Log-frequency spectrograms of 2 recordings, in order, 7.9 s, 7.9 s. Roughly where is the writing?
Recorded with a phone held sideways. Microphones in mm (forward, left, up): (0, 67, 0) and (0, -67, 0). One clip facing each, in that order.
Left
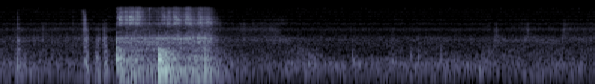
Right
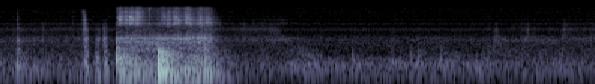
Centre.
